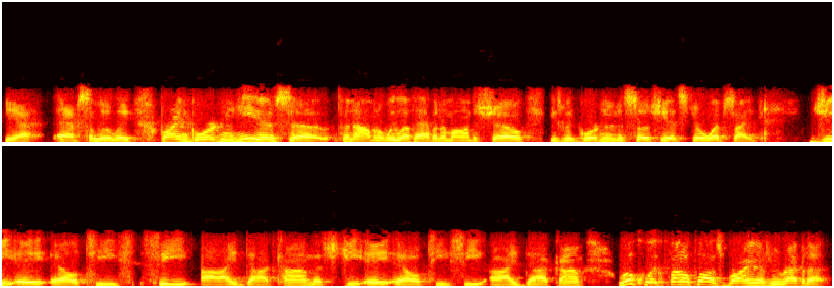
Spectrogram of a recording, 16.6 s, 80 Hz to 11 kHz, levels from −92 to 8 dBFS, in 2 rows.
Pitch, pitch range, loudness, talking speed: 150 Hz, 135-170 Hz, -14 LUFS, 125 wpm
